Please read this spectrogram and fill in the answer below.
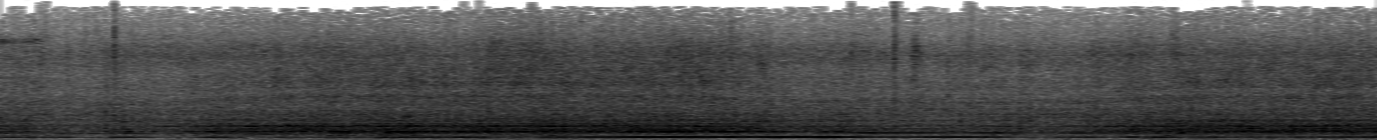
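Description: A vintage single-deck bus's diesel engine running under way, heard from inside the passenger saloon. A steady whine rides over the engine hum, rising a little in the middle, easing off about eight seconds in, then rising again.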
